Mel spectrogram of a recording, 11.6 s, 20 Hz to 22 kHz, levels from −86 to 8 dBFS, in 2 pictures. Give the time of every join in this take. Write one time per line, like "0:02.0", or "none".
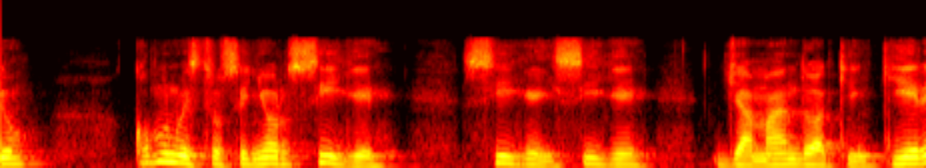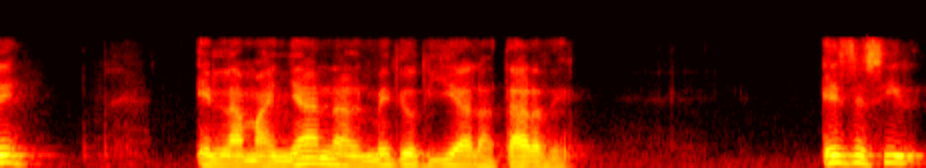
none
